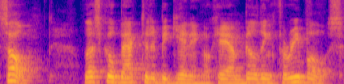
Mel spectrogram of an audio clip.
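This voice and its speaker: A man's fairly high voice carries a somewhat breathy quality and ordinary pitch variation. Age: 60s. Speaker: DIY boat builder and vlogger. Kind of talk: casual video introduction. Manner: upbeat, conversational.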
